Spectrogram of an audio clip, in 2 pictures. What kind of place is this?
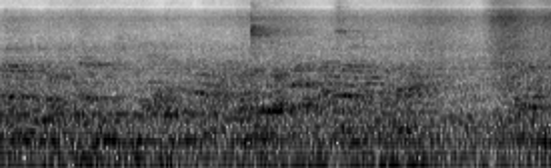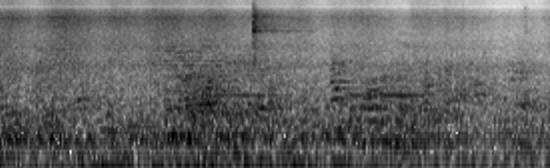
subway station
